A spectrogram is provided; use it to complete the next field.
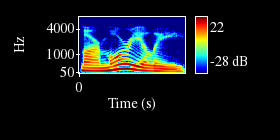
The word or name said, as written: marmoreally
